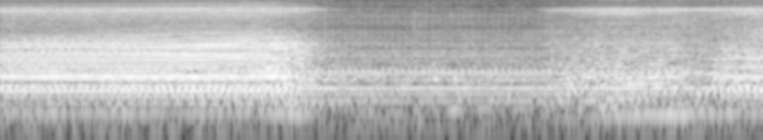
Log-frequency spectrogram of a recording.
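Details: DeLonghi espresso machine after a full service and tune-up, pulling a test shot of finely ground coffee with a borrowed portafilter. Steady buzzing pump hum that softens as water pushes through the coffee; pump sounds normal.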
